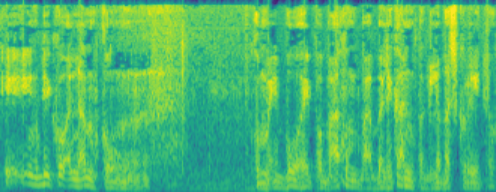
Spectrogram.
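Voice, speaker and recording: An actor playing a weary, hesitant Filipino convict afraid of freedom, in a radio drama. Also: male voice, low-pitched, animated, unhurried. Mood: resigned, downcast. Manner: hesitant, subdued. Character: weary, fearful male convict about to be freed. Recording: dull lo-fi radio drama, faint noise.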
